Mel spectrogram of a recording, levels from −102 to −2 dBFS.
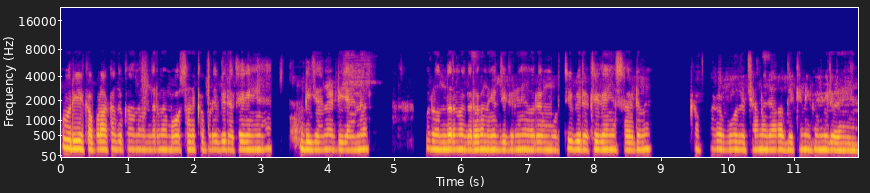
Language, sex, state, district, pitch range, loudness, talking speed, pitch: Hindi, male, Jharkhand, Jamtara, 165-170 Hz, -20 LUFS, 210 wpm, 165 Hz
